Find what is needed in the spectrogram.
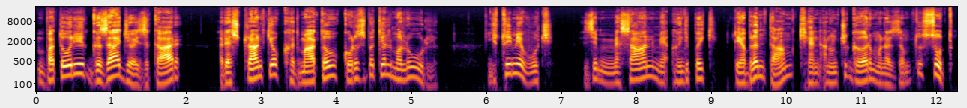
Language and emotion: Kashmiri, sad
